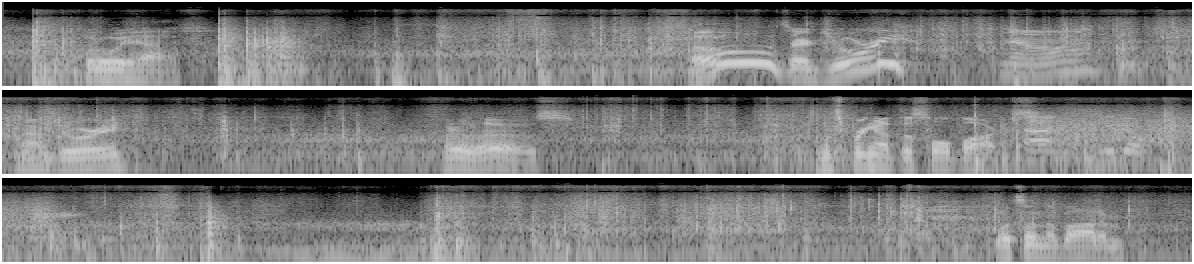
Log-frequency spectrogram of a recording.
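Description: Cardboard boxes rustle and scrape as items are packed.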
